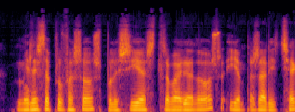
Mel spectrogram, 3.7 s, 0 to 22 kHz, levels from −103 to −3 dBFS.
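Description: Repeated packet loss from 2.03 to 3.15 s, after "de professors policies": brief gaps, each patched with stretched sound, leave the speech choppy and robotic.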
